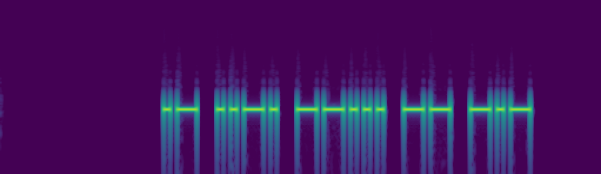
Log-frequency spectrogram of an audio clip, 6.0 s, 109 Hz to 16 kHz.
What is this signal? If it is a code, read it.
Morse code, heard as a keyed tone, about 18 wpm, 700 Hz. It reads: AF7MK
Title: Speed Racing - USA Call Signs 15wpm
